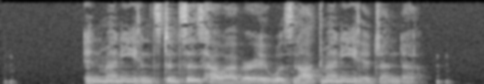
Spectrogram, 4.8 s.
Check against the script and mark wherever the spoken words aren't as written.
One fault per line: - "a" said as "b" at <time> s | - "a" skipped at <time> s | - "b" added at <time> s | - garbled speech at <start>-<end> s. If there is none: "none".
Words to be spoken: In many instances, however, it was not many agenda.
none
